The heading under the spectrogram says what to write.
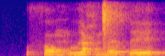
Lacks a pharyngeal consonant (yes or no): no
